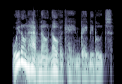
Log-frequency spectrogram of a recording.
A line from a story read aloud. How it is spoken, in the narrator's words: Detta Walker said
